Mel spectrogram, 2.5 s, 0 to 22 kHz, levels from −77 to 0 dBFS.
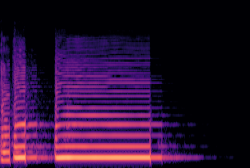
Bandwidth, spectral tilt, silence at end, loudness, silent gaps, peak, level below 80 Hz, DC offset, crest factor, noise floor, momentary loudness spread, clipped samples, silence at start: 8.8 kHz; -6 dB/octave; 0.7 s; -18 LUFS; none; -6 dBFS; -78 dBFS; under 0.1%; 12 dB; -64 dBFS; 10 LU; under 0.1%; 0 s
